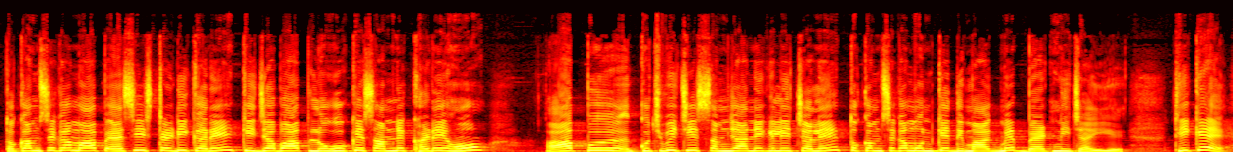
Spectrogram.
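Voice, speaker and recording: A woman's voice: extremely high pitch, a bit bright. A woman tutor giving a spoken exam-prep lesson, encouraging her students and checking "okay?" after nearly every phrase. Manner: spells out sounds slowly one by one. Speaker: Hindi literature exam tutor.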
